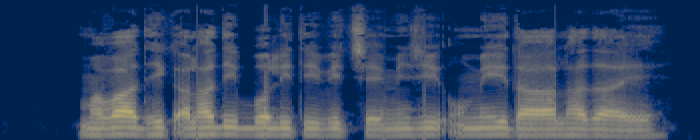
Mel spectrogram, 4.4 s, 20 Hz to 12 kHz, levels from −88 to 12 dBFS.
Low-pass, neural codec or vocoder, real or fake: 10.8 kHz; none; real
